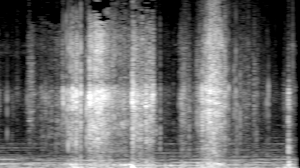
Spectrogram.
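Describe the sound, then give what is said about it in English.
Christmas gift wrapping paper being torn open in a few quick, bright bursts of crinkling and ripping, with rustling between them, moderately loud and without any talking. “Hey, it's the same shape and the same wrapping paper.”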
